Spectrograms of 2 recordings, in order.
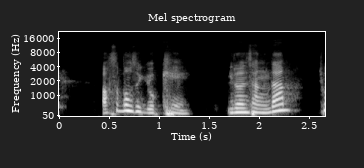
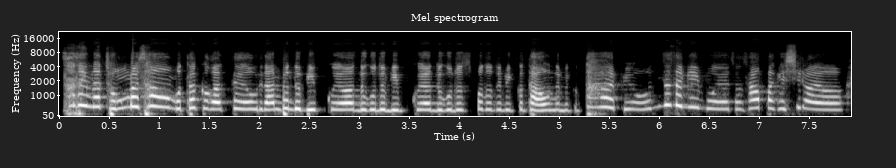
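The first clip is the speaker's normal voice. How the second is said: higher, pleading, sulky whine; whiny complaining member; 8 semitones higher than usual. Retold or imitated. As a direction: moan like a fed-up partner who wants to quit.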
